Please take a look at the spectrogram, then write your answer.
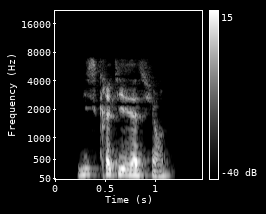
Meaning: discretization
- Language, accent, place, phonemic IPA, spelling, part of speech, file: French, France, Lyon, /dis.kʁe.ti.za.sjɔ̃/, discrétisation, noun, LL-Q150 (fra)-discrétisation.wav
